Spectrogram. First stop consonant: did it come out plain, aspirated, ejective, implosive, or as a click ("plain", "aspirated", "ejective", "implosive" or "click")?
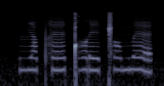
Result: aspirated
